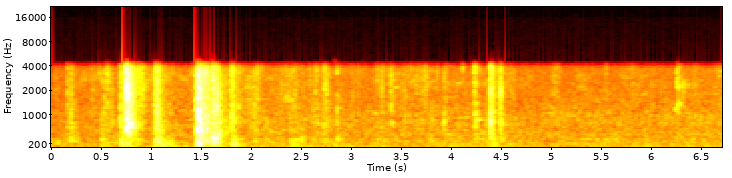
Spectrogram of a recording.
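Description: Sharp knocks of sword blows striking shields and armour in armoured sparring: a pair about a second in, a louder quick flurry soon after, a few more past the middle and a faint one near the end.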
